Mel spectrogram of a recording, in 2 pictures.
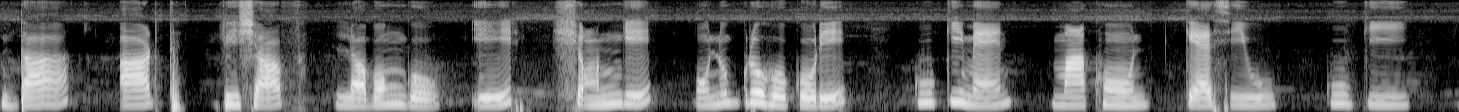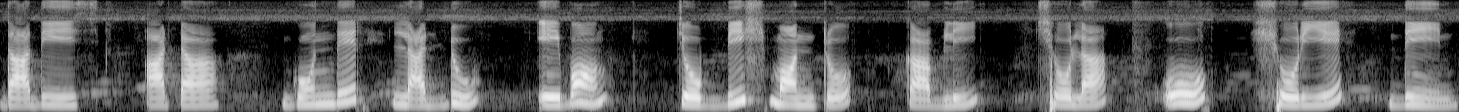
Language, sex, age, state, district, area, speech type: Bengali, female, 18-30, West Bengal, Paschim Medinipur, rural, read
